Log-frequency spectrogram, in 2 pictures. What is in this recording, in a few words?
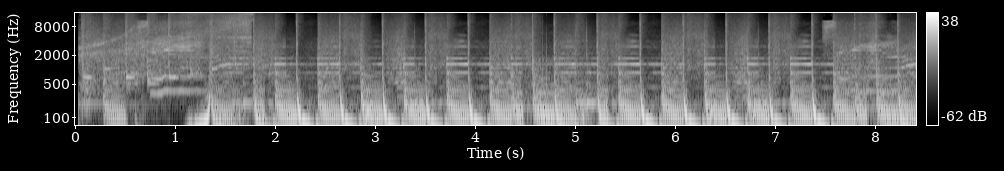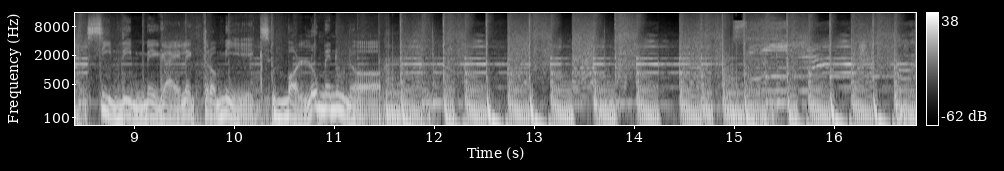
mega electro mix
